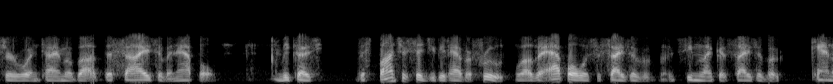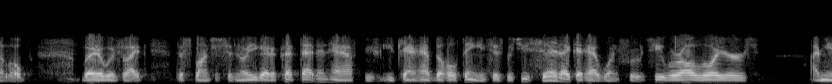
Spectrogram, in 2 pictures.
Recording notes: from the 100 Pounders Phone Meeting, 5/28/23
